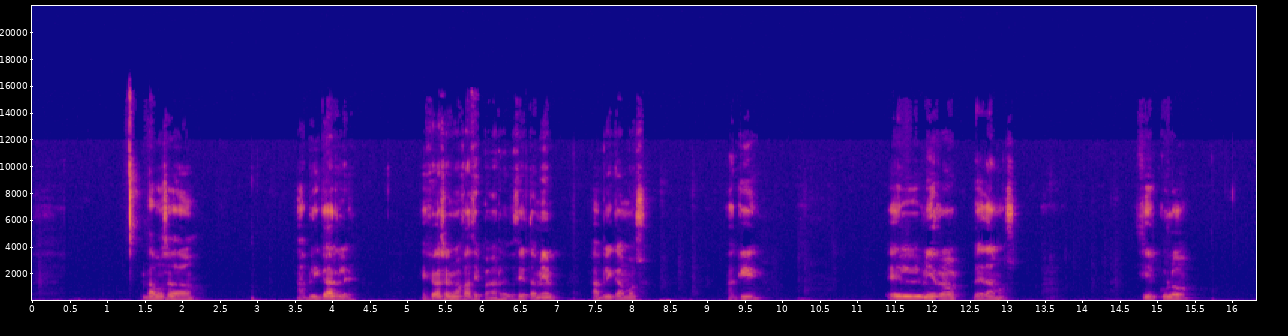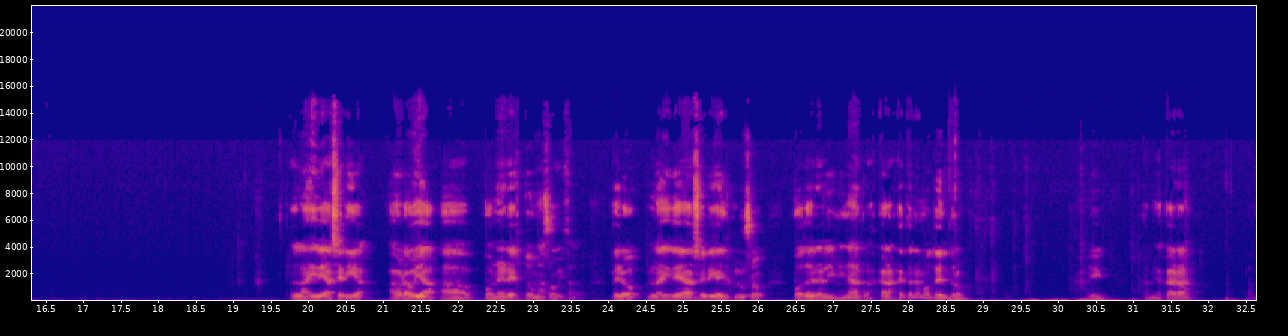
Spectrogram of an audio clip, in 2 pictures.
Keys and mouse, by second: 3.0 click, 3.7-7.3 shift+middle drag, 7.3-15.8 drag, 8.7 Tab, 10.3 w, 16.0-32.6 middle drag, 24.5 3, 25.4 ctrl+z, 29.0 ctrl+KP_Add, 29.5 ctrl+KP_Subtract, 31.0 3, 31.7 x.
